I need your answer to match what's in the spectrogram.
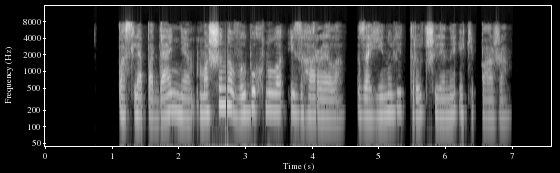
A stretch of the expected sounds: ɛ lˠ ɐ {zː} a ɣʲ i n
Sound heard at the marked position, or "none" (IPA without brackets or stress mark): z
